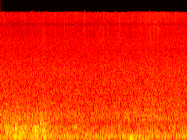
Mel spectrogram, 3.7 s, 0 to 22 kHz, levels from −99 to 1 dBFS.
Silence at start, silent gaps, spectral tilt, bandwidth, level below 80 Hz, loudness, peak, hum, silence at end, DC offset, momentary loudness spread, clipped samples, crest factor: 0 s; none; -4 dB/octave; 16.5 kHz; -40 dBFS; -34 LUFS; -16 dBFS; none; 0 s; 0.1%; 5 LU; under 0.1%; 18 dB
